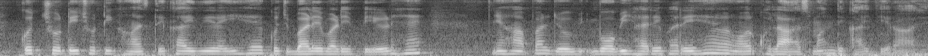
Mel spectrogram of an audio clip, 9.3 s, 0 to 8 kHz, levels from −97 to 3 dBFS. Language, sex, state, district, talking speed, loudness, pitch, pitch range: Hindi, male, Maharashtra, Dhule, 160 wpm, -18 LUFS, 140 Hz, 130-150 Hz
